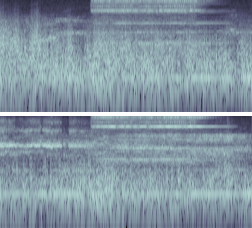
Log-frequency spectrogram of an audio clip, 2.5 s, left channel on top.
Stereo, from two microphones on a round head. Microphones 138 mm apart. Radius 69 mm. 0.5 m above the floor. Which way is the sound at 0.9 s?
Centre (ahead or behind).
